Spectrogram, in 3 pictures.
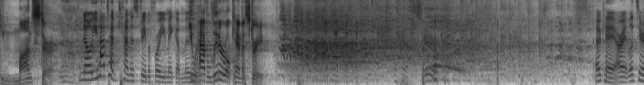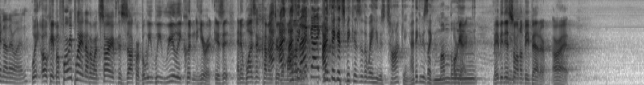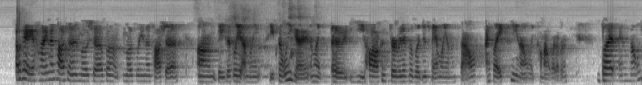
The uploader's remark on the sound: the live episode recorded as part of the Netflix Is A Joke Festival at the Hollywood Forever Cemetery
